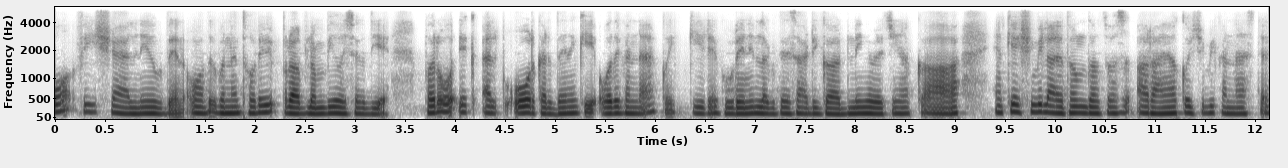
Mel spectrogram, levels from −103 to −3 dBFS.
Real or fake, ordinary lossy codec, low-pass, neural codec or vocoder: fake; none; 5.4 kHz; codec, 16 kHz, 1 kbps, X-Codec, HuBERT features, trained on LibriSpeech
